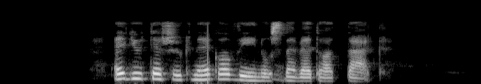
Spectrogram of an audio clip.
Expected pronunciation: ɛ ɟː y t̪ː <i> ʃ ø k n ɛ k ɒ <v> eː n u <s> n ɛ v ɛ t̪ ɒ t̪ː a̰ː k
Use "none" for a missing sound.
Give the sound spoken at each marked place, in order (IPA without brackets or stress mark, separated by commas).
ɛ, v, s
